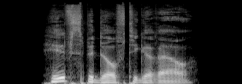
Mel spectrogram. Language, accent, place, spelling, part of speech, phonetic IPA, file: German, Germany, Berlin, hilfsbedürftigerer, adjective, [ˈhɪlfsbəˌdʏʁftɪɡəʁɐ], De-hilfsbedürftigerer.ogg
- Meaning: inflection of hilfsbedürftig: 1. strong/mixed nominative masculine singular comparative degree 2. strong genitive/dative feminine singular comparative degree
